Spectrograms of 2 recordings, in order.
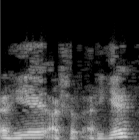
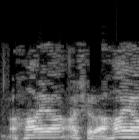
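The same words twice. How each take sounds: First: Ehieh, Asher Ehieh with "eh" vowels; variant pronunciation Ehieh. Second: Ahiah, Asher Ahiah with open "ah" vowels; Hebrew pronunciation Ahiah. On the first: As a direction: say Ehieh as "eh-hee-YEH" each time. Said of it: "different people pronounce it with different". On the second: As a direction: say Ahiah as "ah-HAH-yah" each time. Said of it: "depends how the Hebrew is pronounced". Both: Shown as a demonstration.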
